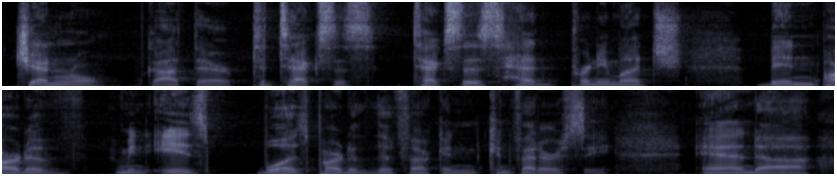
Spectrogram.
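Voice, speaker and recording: A man's voice: on the low side, a little mellow. An American man in his thirties giving casual, off-the-cuff commentary on the news as a streamer, irreverent, sarcastic and freely swearing. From United States. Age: 30s. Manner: irreverent, sarcastic, profanity-laced.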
